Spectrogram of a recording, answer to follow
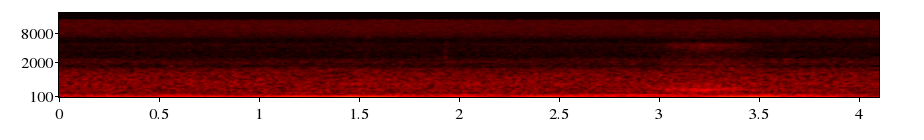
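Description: Quiet background: a faint steady low hum with light hiss, and no distinct sound event.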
